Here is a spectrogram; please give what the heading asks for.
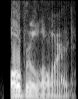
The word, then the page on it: overlord: American English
